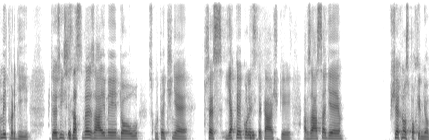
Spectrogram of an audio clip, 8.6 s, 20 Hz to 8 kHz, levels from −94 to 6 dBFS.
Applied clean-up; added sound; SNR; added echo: neural mask model Resemble Enhance denoiser.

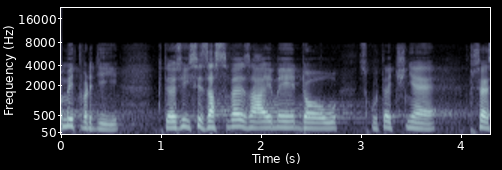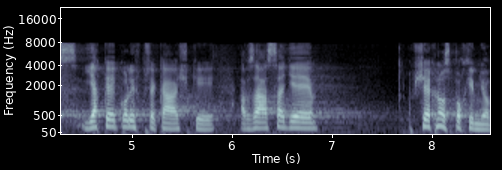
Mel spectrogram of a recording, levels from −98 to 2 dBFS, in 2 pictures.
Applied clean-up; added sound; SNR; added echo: none; none; none; none.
